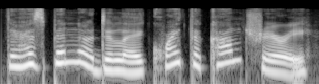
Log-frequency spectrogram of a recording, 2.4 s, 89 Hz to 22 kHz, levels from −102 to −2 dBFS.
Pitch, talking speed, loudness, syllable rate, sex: 275 Hz, 200 wpm, -15 LUFS, 5.7 syllables/s, female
